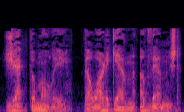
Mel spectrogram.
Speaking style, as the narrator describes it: murmured to himself

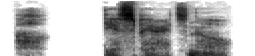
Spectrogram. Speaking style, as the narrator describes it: Richard whispered

